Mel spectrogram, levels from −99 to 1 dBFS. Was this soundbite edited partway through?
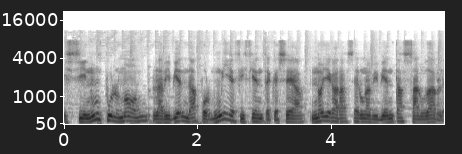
no; 0 cuts

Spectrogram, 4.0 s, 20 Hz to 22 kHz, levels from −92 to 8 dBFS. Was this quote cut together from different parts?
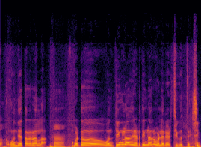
no; 0 cuts

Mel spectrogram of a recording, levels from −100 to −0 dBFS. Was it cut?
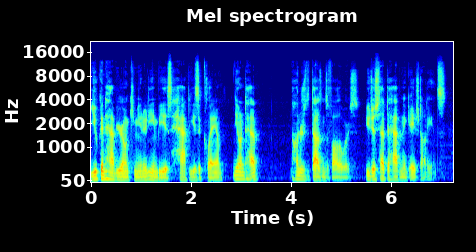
yes; 1 cut; at 2.6 s

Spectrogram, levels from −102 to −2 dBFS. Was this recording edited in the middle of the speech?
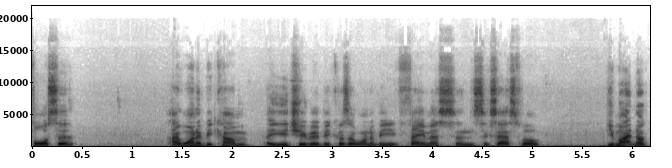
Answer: no; 0 cuts

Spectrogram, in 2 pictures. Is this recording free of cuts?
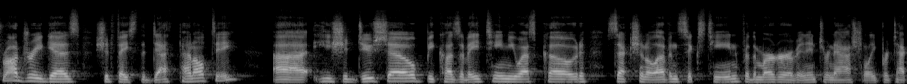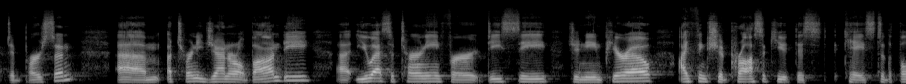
yes; 0 cuts

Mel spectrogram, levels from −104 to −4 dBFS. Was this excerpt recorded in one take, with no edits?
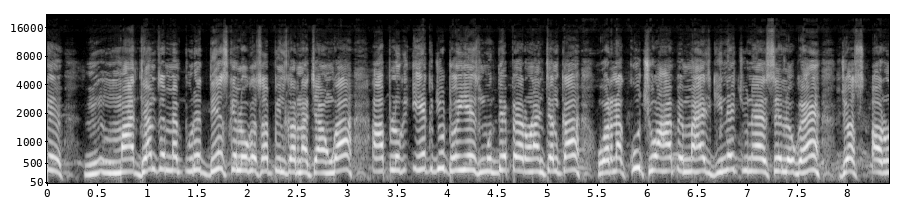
yes; 0 cuts

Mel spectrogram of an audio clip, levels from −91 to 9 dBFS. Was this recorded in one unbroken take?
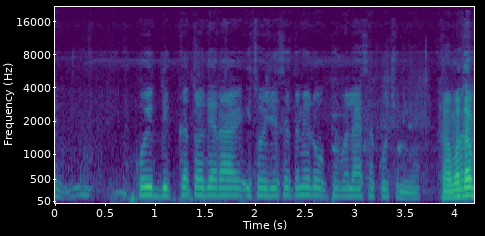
yes; 0 cuts

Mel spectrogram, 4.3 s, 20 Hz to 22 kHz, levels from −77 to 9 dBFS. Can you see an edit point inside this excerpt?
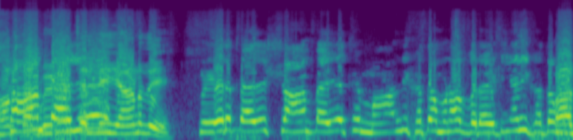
no; 0 cuts

